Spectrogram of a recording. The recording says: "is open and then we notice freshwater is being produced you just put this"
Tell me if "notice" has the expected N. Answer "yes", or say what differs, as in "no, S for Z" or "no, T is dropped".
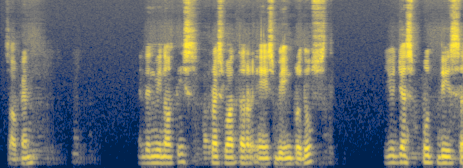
yes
